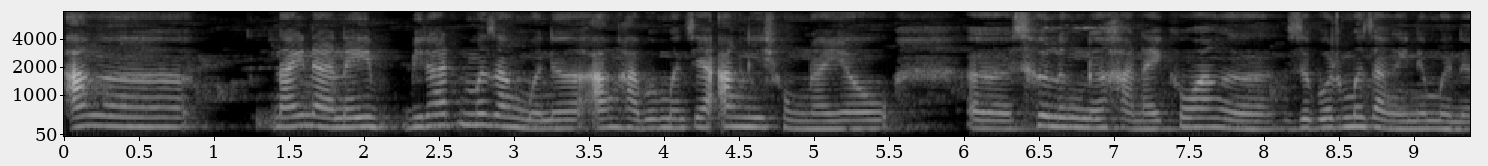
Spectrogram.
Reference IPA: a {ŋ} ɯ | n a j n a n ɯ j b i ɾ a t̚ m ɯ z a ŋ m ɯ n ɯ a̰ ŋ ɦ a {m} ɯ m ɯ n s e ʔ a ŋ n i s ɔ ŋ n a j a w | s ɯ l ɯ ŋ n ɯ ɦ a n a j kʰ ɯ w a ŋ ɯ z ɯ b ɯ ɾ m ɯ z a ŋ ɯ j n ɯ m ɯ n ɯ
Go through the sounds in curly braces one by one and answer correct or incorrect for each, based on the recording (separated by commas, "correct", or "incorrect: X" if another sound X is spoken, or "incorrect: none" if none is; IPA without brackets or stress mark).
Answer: correct, incorrect: b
